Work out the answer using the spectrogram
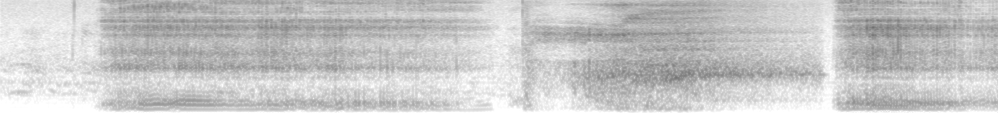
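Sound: person imitating snoring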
